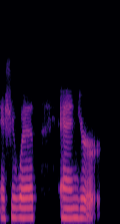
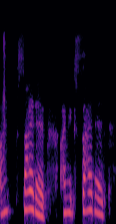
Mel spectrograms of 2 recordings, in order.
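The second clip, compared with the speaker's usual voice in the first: joyous, gleeful yell, high and loud, rising inflection; 8 semitones higher than usual. Explaining an exercise, the speaker shows how to say the phrase: yelling with glee. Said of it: "you're going to yell that really loud".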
